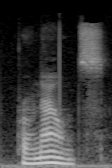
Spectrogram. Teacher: in the word pronounce, I place stress on the second part of the word, pronounce.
